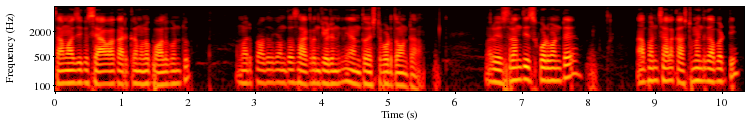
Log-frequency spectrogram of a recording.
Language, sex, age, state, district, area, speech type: Telugu, male, 45-60, Andhra Pradesh, Eluru, rural, spontaneous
